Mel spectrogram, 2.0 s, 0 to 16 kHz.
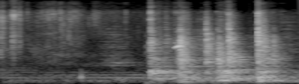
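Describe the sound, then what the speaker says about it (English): The door of a 1965 Chevrolet C10 shortbed utility-body truck opens with a muted clunk and then a rattling metallic latch and hinge sequence, close by and fairly loud after a quiet start. "doors open really well."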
